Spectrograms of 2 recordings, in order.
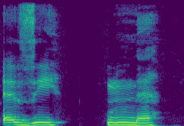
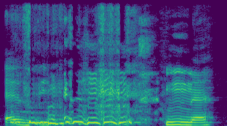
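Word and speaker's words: Ezinne: So Ezi, with each bits of my name, with my name, the inflections tend to go higher. So the way I see it is like a W that doesn't connect at the end. So that's where I see my name move through water. So Ezi Ne. Oh, it's two syllables. Sorry. Don't know why I thought three. Ezi Ne. So both of them just go up and then together.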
